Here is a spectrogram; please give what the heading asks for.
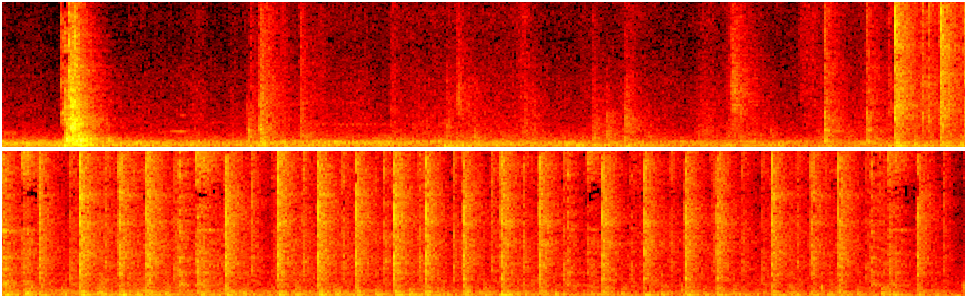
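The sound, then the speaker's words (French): Typing on a typewriter with carbon paper: a few isolated clacks at first, then a fast, steady run of many crisp keystrokes continuing to the end. “Je tape tout sur papier carbone.”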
